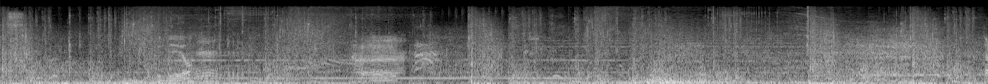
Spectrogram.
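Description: Loud rocket explosions and booming gunfire in a video game battle, dense and continuous across the clip, with a player talking over the chaos.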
